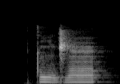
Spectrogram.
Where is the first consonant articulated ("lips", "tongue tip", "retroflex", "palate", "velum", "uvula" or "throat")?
tongue tip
